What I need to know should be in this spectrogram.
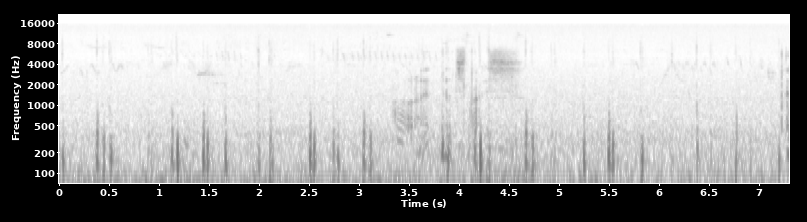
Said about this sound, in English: Let's leave the horse here.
